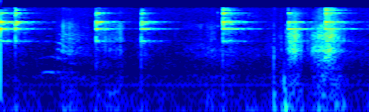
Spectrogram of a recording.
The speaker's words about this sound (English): They thought it was a knock on the door.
